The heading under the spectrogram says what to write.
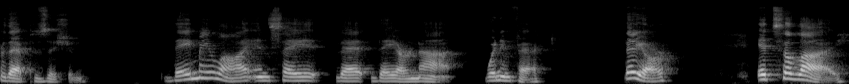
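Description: From 1.89 s to 4.38 s the speech goes through a Bluetooth SBC bit pool drop. The link likely got congested, so the sender cut the bit pool to keep audio flowing. The dulling fits a fall from about 28 to 12, near 96 kbps. The highest sub-bands lose their bits. The rest are coarsely quantised. The treble turns dull and a gritty noise rides on the speech. Clarity returns just before "when in fact".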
